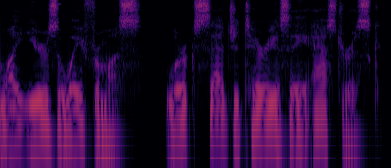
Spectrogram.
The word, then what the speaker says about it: Sagittarius A*: At the very heart of our galaxy, approximately 26,000 light-years away from us, lurks Sagittarius A*, pronounced A-star, a supermassive black hole containing about 4 million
